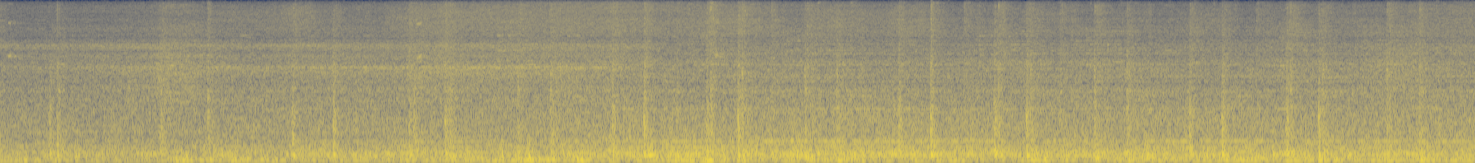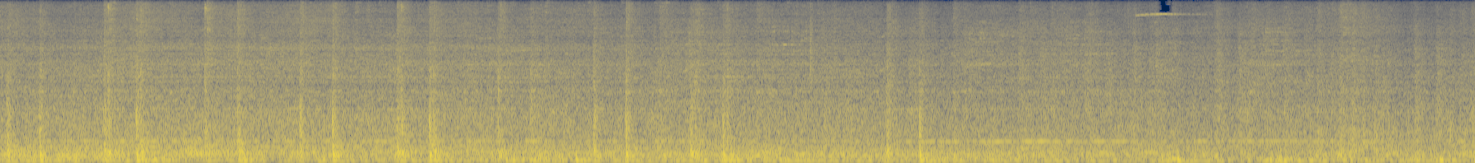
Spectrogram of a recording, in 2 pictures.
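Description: Hankyu electric train running on the station tracks: wheels clicking over rail joints, over a steady motor hum, with a thin high wheel squeal a few seconds in.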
